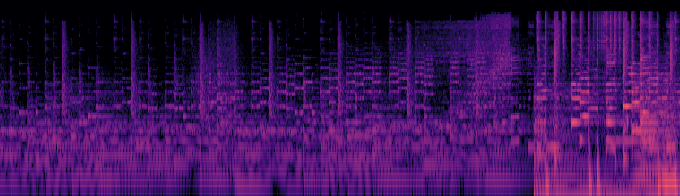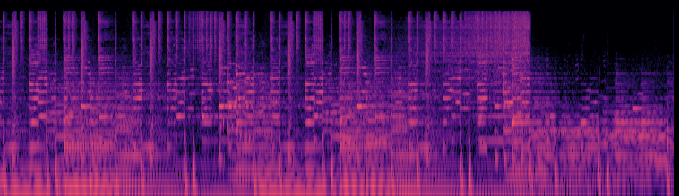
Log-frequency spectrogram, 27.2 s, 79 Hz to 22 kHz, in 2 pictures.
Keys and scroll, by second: 3.0 ctrl+s.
